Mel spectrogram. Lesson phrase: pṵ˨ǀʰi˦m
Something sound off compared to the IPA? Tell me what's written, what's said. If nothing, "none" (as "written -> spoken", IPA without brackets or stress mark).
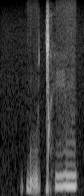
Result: p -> ɓ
